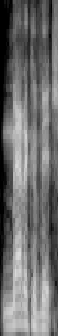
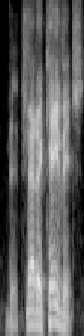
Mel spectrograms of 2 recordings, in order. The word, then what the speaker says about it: Matakevich: My guy, Tyler Matakovich, or however you say his name, I always mess it up. Matakevich. I'm gonna write it like that. I'm gonna just put it on my screen. Matakevich. Just Matakevich.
